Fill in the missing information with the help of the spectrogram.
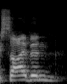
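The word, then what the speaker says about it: Psybin: And I'm playing Cybin. The P is silent because they're a mushroom. It's a whole thing.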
